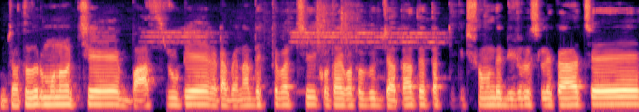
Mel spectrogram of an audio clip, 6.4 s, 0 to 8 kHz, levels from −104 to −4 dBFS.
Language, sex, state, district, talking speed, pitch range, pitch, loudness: Bengali, male, West Bengal, North 24 Parganas, 195 wpm, 130-145 Hz, 135 Hz, -16 LUFS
